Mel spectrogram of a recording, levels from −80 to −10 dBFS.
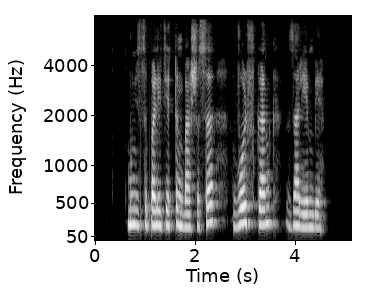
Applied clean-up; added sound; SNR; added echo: none; none; none; none.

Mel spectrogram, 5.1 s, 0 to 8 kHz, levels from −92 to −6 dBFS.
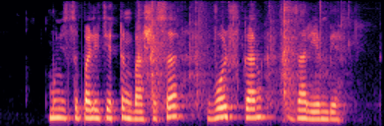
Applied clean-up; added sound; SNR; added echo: none; Door; 15 dB; none.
